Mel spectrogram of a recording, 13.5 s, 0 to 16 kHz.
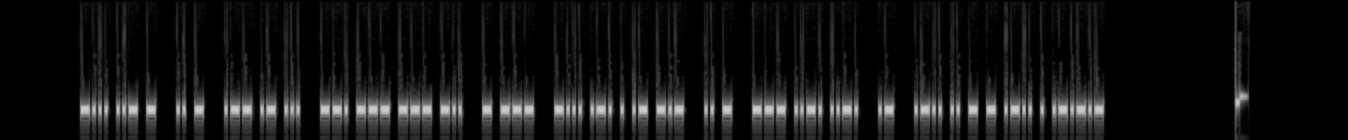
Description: Morse code, heard as a keyed tone, about 40 wpm, 700 Hz. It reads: BUT IT WAS GOOD TO BREAK IT OFF A LITTLE.
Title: Sentences from Top 1000 Words - Review Part 6 - 40wpm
